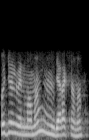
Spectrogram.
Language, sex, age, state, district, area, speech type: Tamil, male, 18-30, Tamil Nadu, Tiruvarur, rural, conversation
